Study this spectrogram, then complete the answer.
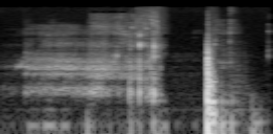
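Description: A man slurps a drink from a cup.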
